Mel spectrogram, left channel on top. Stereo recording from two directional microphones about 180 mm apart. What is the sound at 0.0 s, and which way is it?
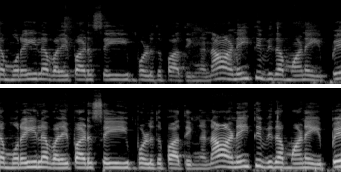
Speech, 40° right (ahead or behind).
